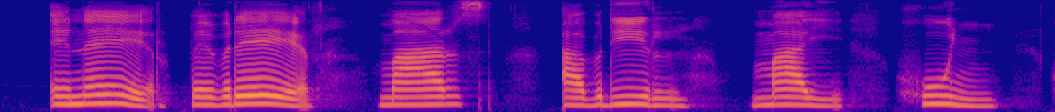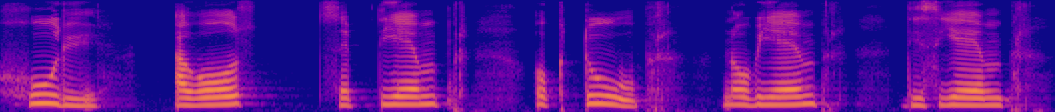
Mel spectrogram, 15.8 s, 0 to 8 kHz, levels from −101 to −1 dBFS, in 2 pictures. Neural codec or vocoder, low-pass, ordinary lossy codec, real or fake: none; none; none; real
